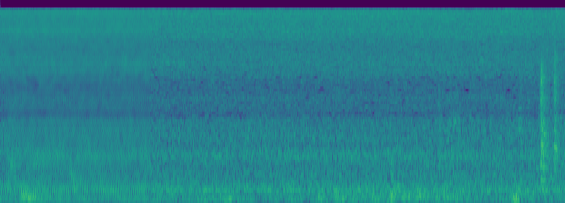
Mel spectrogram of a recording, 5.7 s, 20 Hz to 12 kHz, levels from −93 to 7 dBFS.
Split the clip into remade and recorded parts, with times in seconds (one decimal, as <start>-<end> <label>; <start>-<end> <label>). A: 0.0-1.5 remade; 1.5-5.7 recorded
